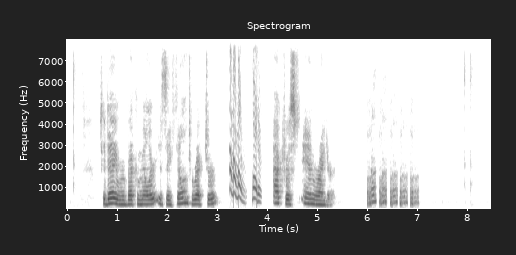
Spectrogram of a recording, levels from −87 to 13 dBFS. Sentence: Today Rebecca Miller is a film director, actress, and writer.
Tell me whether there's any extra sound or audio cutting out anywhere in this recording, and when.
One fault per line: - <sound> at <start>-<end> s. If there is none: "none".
- chirp at 3.2-3.9 s
- laugh at 6.0-7.0 s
